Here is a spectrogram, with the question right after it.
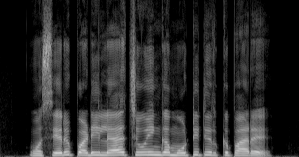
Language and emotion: Tamil, disgusted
